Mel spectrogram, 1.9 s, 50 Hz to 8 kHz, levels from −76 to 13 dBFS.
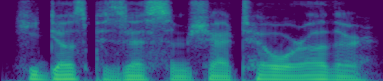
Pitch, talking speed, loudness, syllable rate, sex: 90 Hz, 220 wpm, -20 LUFS, 5.6 syllables/s, male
